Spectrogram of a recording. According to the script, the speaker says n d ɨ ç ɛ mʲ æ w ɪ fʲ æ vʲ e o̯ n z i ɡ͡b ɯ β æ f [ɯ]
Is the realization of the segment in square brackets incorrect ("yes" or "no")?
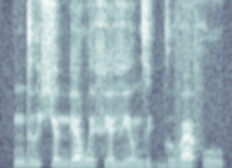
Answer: yes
